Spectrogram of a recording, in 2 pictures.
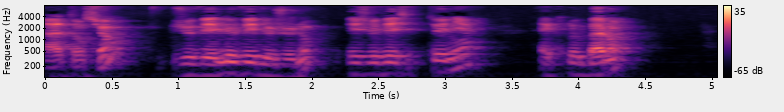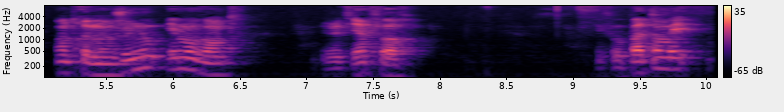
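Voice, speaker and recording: A man leads a home gym class for little children, his cheerful, sing-song voice pitched right in the middle. He is set back from the microphone. The room gives his voice a clear echo. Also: animated, a little slow, long pauses, a little mellow. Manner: cheerful, sing-song, demonstrating while moving. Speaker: kids' gym coach. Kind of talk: instructional talk to small children. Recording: echoey room, distant from mic.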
